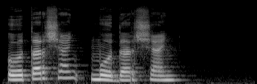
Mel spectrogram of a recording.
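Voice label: "ӧтарсянь-мӧдарсянь", Komi, female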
